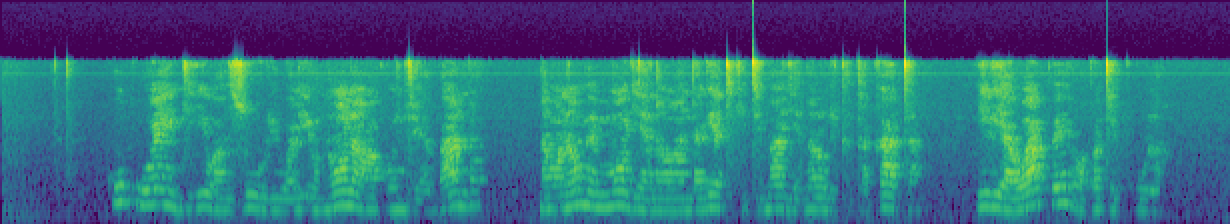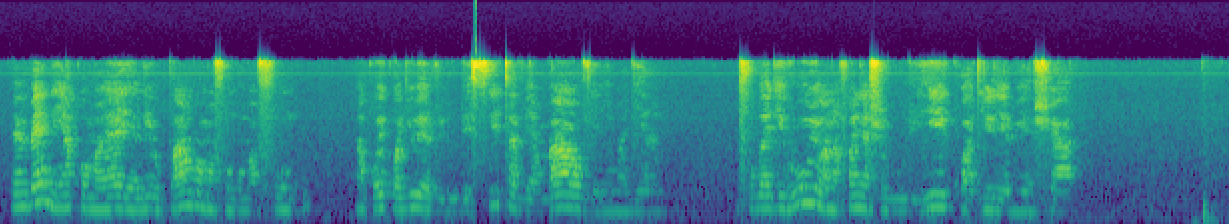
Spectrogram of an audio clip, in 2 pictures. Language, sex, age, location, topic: Swahili, female, 36-49, Dar es Salaam, agriculture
